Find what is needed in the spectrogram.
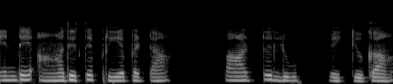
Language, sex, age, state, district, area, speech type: Malayalam, female, 30-45, Kerala, Kozhikode, urban, read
